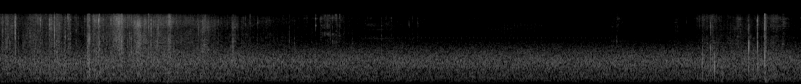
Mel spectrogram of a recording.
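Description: Small wood-gas camping stove being fed: sticks of wood clicking and scraping against the metal stove as they are pushed into its fire, under a steady hiss from the fire and the heating pot on top. The clicking is busiest in the first couple of seconds, and a few more clicks come near the end.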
